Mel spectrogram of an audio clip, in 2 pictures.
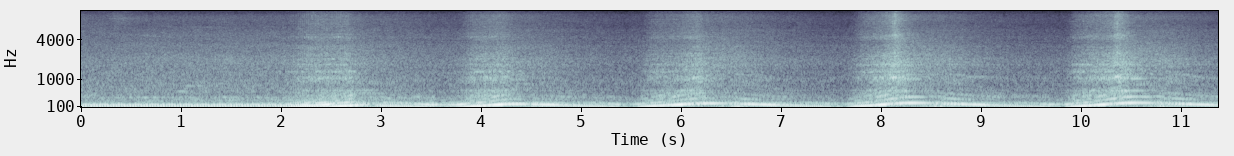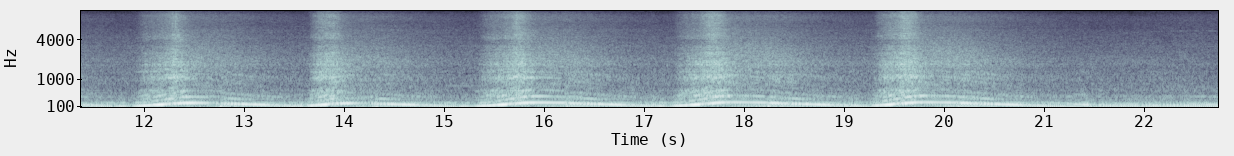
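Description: Nissan 370Z's 3.7-litre V6 idling, then revved in about ten quick blips roughly two seconds apart, each rising and falling in pitch, before settling back to idle near the end. This is heard through an aftermarket valved exhaust with its valve closed (Eco mode).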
